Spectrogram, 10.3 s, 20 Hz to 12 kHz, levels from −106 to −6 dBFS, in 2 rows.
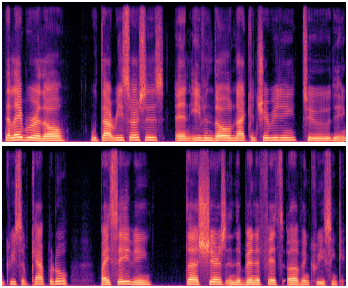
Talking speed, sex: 145 wpm, female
